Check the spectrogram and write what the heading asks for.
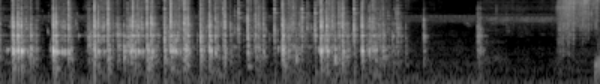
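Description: A thin metal rod stirring liquid in a plastic backpack-sprayer tank: quick, irregular clinks and scrapes against the tank wall for about four seconds, then it stops. A brief hiss just before the end.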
